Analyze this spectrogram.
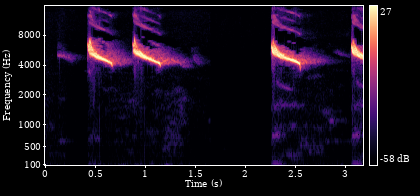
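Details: Vietnamese cage-kept female warbling white-eye urging a male into song with piercing high notes that slide downward, two in quick succession, a pause, then two more.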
